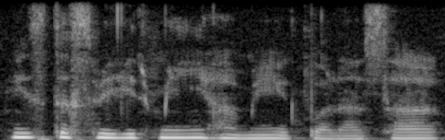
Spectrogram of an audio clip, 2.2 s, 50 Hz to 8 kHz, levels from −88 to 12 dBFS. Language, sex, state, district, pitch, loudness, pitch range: Hindi, female, Bihar, Kishanganj, 190 Hz, -16 LUFS, 175-210 Hz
